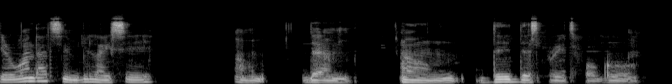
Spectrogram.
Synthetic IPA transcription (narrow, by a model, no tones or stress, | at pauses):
iɾiwãndasĩmbilaɪkse | am | dɛm | amdedɛspɹetfɔɡol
